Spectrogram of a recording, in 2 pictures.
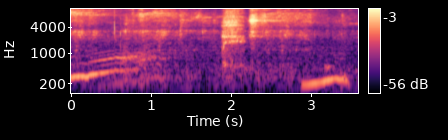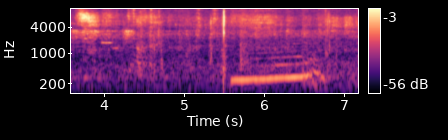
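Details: A domestic cat snoring. The snores come as low, tonal, whistling breaths that glide upward over about a second each: one at the start, one near three seconds, and a longer one near six seconds. A faint room hiss sits behind them, with one sharp click.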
